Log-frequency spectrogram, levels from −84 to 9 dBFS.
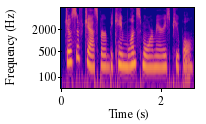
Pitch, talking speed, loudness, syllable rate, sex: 210 Hz, 160 wpm, -20 LUFS, 5.1 syllables/s, female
